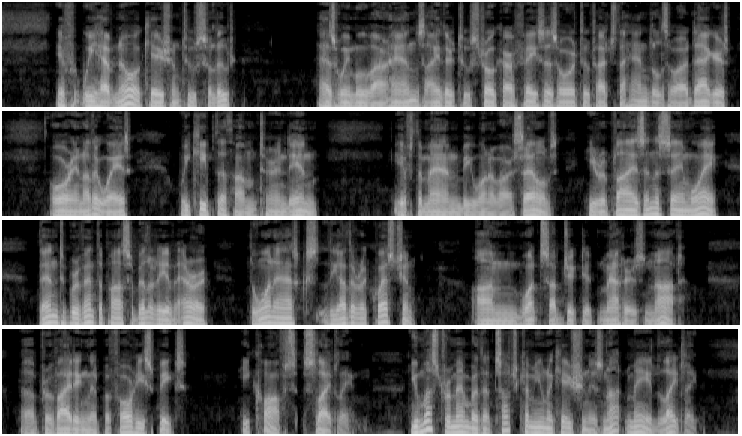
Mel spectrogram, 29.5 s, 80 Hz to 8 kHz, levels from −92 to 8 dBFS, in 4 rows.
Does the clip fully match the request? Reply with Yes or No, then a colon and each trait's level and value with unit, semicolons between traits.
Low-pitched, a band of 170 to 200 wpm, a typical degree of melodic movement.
Yes: very low, 95 Hz; average, 175 wpm; average, 3.9 semitones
